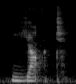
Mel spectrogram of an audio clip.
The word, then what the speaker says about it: yacht: in the word yacht no C is pronounced yacht yacht sign no g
